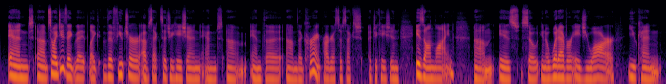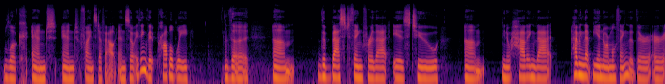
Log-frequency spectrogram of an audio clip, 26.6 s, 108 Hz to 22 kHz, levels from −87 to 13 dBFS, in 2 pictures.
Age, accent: 30-49, American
